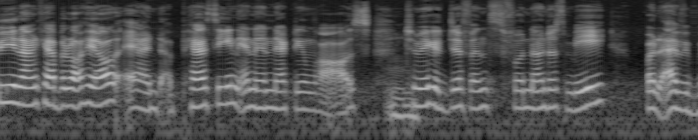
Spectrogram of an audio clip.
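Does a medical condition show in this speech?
Yes: Down syndrome; age 31.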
